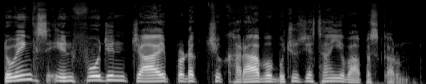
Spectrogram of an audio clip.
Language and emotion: Kashmiri, neutral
